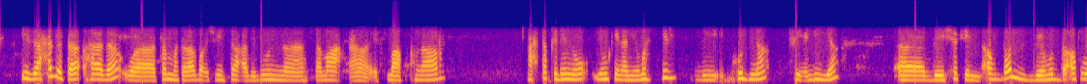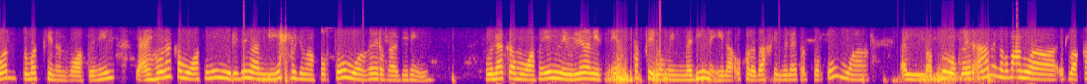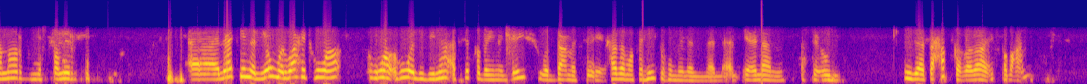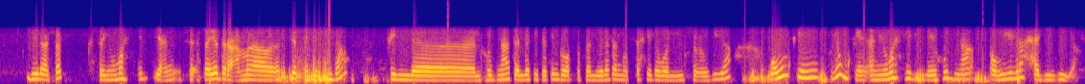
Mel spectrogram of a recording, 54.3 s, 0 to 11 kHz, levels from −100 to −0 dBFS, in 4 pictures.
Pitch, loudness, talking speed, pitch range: 200 Hz, -15 LUFS, 105 wpm, 180-235 Hz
